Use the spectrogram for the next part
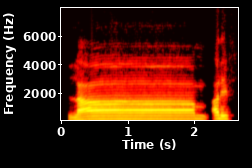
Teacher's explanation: লামে 3 আলিফ টান, আলিফে কোনো টান নেই।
